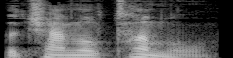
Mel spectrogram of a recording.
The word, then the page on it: channel tunnel: British English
